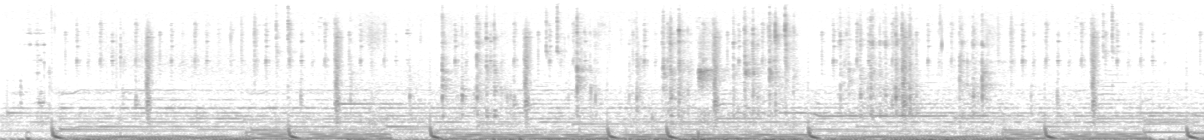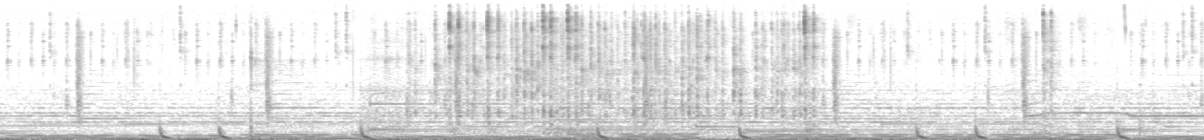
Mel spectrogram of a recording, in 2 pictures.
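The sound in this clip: Typing on a computer keyboard: a long, faint stream of many quick key taps in an uneven rhythm, with no voices over it.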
